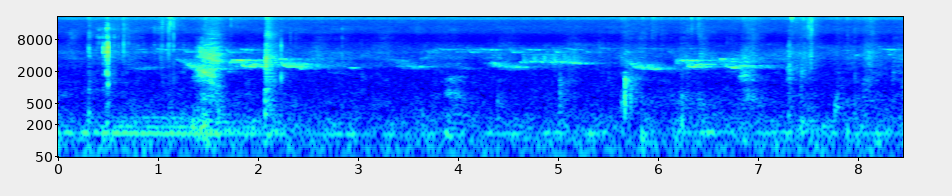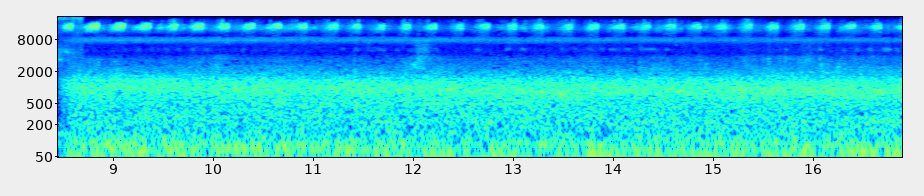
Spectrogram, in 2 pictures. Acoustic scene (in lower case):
park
